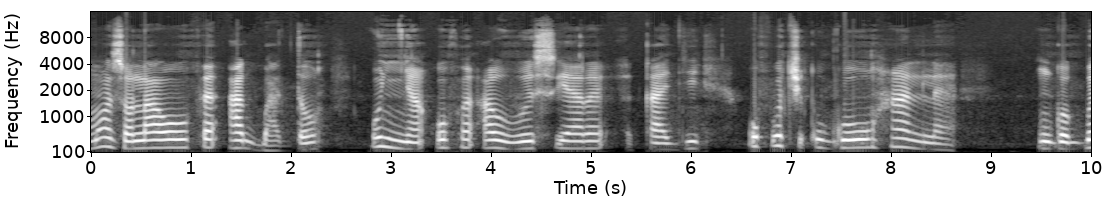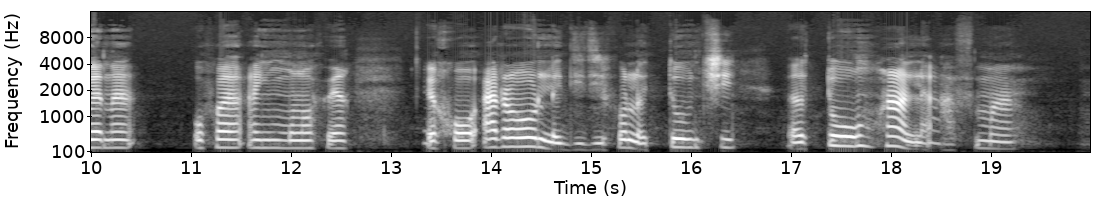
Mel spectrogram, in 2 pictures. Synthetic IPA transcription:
mɔ̃˦zɔ˨la˦wo˦ɸɛ˦a˨ɡ͡ba˨d̪ɔ˦ | wo˦ɲã˨wo˦ɸɛ˦ʔa˦wu˨u˨e˦si˦a˨ɖɛ˦ | ɛ˨ka˨d͡ʑi˦ | wo˦ɸe˦t͡ɕi˦ku˦ɡo˦wo˦hã˦lɛ˨ | ŋ̩˦ɡɔ˨ɡ͡bɛ˦nã˦ | wo˦ɸe˦a˨ɲĩ˦mlɔ̃˦ɸɛ˦a˦ | ɛ˨xɔ˨ʔa˨ɖe˦wo˦le˨d͡ʑi˨d͡ʑi˨ɸe˦lɛ˨t̪o˦ŋu˦t͡ɕi˦ | e˨t̪o˦whã˦lɛ˨a˨fi˦mã˦

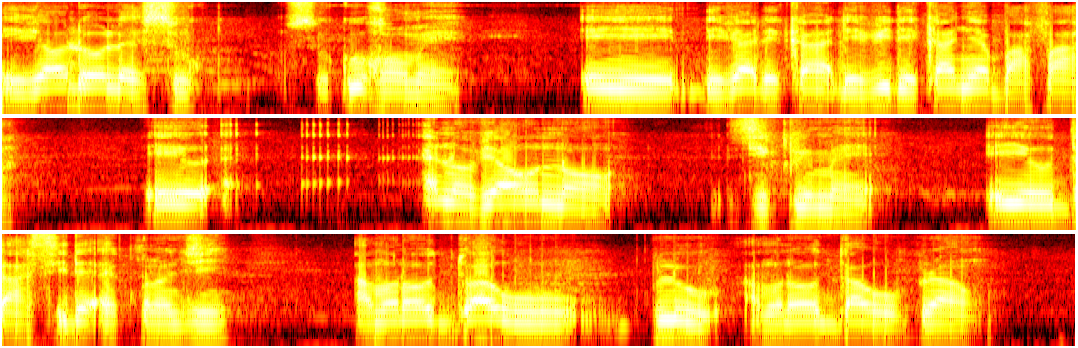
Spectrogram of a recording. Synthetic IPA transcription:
e˨vi˦a˦wo˦ɖe˦wo˦le˨s | su˨ku˦ɦɔ̃˨mɛ̃˨ | e˦je˦ɖe˨vi˦a˦˨ɖe˨kã˦ɖe˨vi˦ɖe˨kã˦ɲɛ̃˦ba˨fa˦ | e˦ | e˦nɔ̃˨vi˦a˦wo˦nɔ̃˨ | zi˨k͡pi˨mẽ˨ | e˦je˦wo˦d̪a˨si˦ɖe˦ʔɛ˨k͡plɔ̃˨d͡ʑi˦ | a˨me˨nɔ̃˦wo˦d̪o˦a˦wu˨blu˦a̰˨me˨nɔ̃˦wo˦d̪o˦a˦wu˨bɾa˦˨n

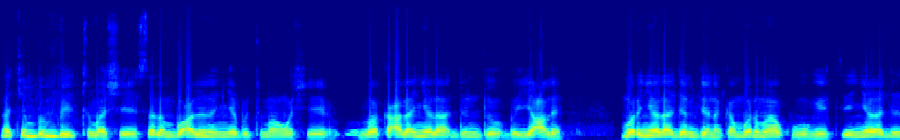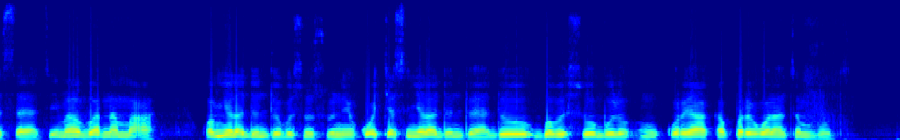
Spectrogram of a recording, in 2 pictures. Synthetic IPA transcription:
na˦t͡ʃɪ˦mbɨ˦mbe˦tu˨ma˨ʃeː˨sa˨lɨ˨m˦bɔ˦ʔa˦lɨ˦nɨ˨˦ɲɛ˦bɨ˨tu˨ma˦ŋɔ˦ʃeː˨va˦ka˦˨ʔa˦la˦ɲɛ˦la˨dɨ˦ndo˨bɛ˦ja˦ʔa˨lɨ˦ | mɔ˦ɾɨ˦ɲɛ˦la˨dɨ˦mbɛ˨nɨ˨ka˨mɔ˦ɾɨ˦maː˦kuː˨ɡɨ˨ti˨ɲɛ˦la˨dɨ˦nsa˨ja˨ti˨ʔmaː˦va˨ɾɨ˦na˦ma̰˨ʔa˨ | ko˨˦m˦ɲɛ˦la˨dɨ˦ndo˨bɨ˦su˦nsuː˦nɨ˦ko˦ʔt͡ʃɛ˦sɨ˦ɲɛ˦la˨dɨ˦n˦do˨ja˨doː˦ɡ͡bo˦bɨ˦soː˦bʊ˦lo˨ŋ̩˦ko˨ɾɨ˨ja˦ka˦pɨ˦ɾɨ˨wa˦la˦ntɨ˦m˦buː˨tɨ̥˨

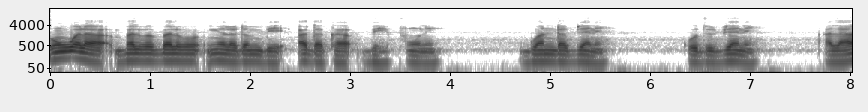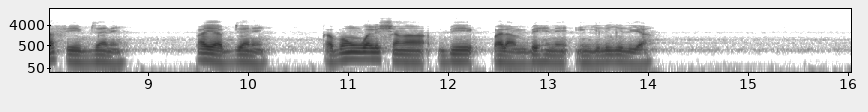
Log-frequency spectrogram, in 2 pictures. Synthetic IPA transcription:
bɨ˦nwɔ˦la˨ba˦lɨ˦bɨ˦ba˦lɨ˦bʊ˦ɲɛ˦la˨dɨ˦mbe˨a˦da˨ka˦bɪ˨hɪ˨pʰuː˦nɨ˨ | ɡɔ˦n˦da˦bɛ˦nɨ˨ | ko˨dʊ˨bɛ˦nɨ˨ | a̰˨laː˨˦feː˨bi˦ɛ˦nɨ˨ | pa˦ja˨bɛ˦nɨ˨ | ka˨bɨ˦nwɔ˦lɪ˦ʃɛ˦ŋa˦be˦k͡pa˨la˨mbɪ˦ɦɪ˦nɨ˦n̩˨ji˦lɪ˦jɪ˦lɪ˨ja˦

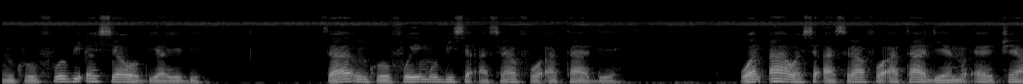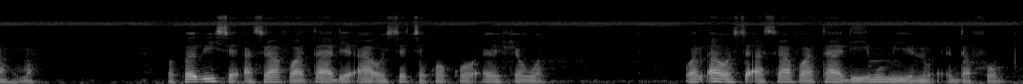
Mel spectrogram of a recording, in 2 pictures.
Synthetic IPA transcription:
ŋ̩˨kʰu˨ɾo˨fu˦o˦bi˦ʔæ˦ɕi˨a˦wɔ˨bi˨a˨je˨bi˦ | saː˨˦ŋ̩˨kʰu˨ɾo˨fu˦o˦ji˦mʊ̃˦bi˦ɕɛ˨ʔa˨sɾa˦fʊ˨ɔ˦ʔa˨tʰaː˦˨dɪ˨ɛ˨ | wɔ̃˦na˦wɔ˨ɕɛ̰˦ʔa˨sɾa˦fʊ˨˦ɔ̰˦ʔa˨tʰaː˦˨dɪ˨˦ɛ˦nʊ̃˦ʔɛ˦˨t͡ɕᶣɪ̃˦a˨ɦʊ̃˨mã˦ | pʰa˨pʰa˦bi˦ɕɛ˨ʔa˨sɪ˨ɾa˦fʊ˨ɔ˨a˨tʰaː˦˨dɪ˦ɛ̰˦ʔa˨wɔ˨ɕɛ˦t͡ɕʰɛ˨kʰɔ˦kʰɔː˨˦ʔɛ˦˨ɕᶣɛ˦wɔ̃˨n | wʔɔ̰̃˦nʔa˦wɔ˨ɕɛ̰˦ʔa˨sɾa˦fʊ˨a˨tʰaː˦˨dɪ˦ɛ˦ji˦mʊ̃˦mĩ˨e˨nʊ̃˦da˨fɔ˦m

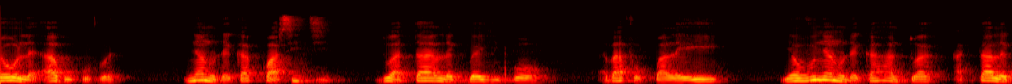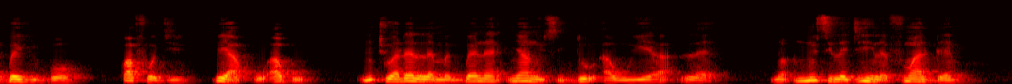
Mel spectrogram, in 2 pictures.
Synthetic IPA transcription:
ɛ˦wo˦lɛ̰˨ʔa˦bo˨ɸo̰˨ɸɛ˦ | ɲã˦nũ˨ɖɛ˨ka˦kɔ˦a˨si˦d͡ʑi˨ | d̪o˦a˨t̪a˦lɛ˨ɡ͡bɛ˦ji˨bɔ˨ | ɛ̰˦bɛ˦a˦fɔ˨k͡pa˨lɛ˨je˦ | ja˨vu˦ɲã˦nũ˨ɖɛ˨ka˦ɦã˦d̪o˦a˨a̰˨t̪a˦lɛ˨ɡ͡bɛ˦ji˨bɔ˨ | kɔ˦a˦fɔ˨d͡ʑi˨ | bɛ˦˨a˨ɸo̰˨ʔa˦bo̰˨ | ŋũ˦t͡ʃu˦a˨ɖɛ˦lɛ˨mɛ̃˨ɡ͡bɛ˦nɛ̰̃˦ɲã˦nũ˨sḭ˨d̪o˦ʔa˨wu˨˦a̰˦lɛ˨ | nũ˦si˨lɛ˨d͡ʑi˦ɲĩ˨lɛ˨fũ˦ã˦ɖɛ˦m

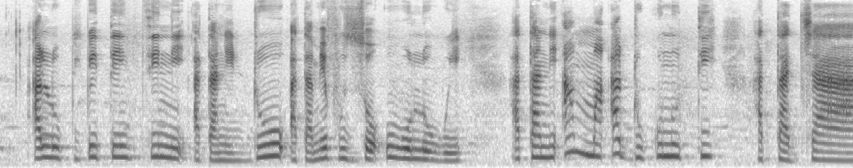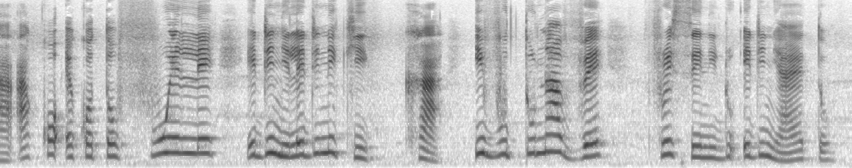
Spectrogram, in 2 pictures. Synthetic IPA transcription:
a̰˨lo˨k͡pi˨k͡pe˦t̪e˦ŋ̩˦t̪i˦nĩ˨a˨t̪a˨nĩ˨ɖu˦a˨t̪a˨mĩ˨˦ɛ˦fu˨zɔ˨ʔu˦wo˨lo˨we˨˦ | a̰˨t̪a˨nĩ˨ʔa˦mã˦ʔa˦ɖu˨ku˦nũ˦t̪i˦ | a˨t̪a˨d͡ʒa˨a˨kɔ˦ʔɛ˨kɔ˦t̪ɔ˧fu˦e˦le˦e˦ɖi˦nĩ˨le˦di˦nĩ˦kʰi˨ | kʰa˨ | i˦vu˦t̪u˦nã˦vɛ˦ | fɾe˦se˧nĩ˨ɖu˦ʔe˦ɖi˦nĩ˨a˨ɛ˦t̪o˦

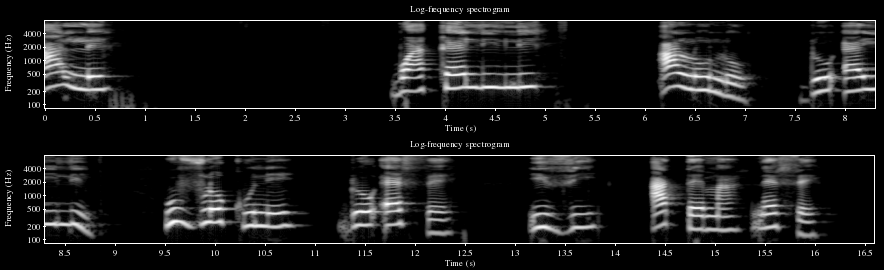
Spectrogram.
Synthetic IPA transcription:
a˦le˦ | bo˨a˨kɛ˦li˦li˦ | a˦lʊ˦lo˨ | ɖo˦ɛ˦ji˦li˦˨ | wu˦vlo˦ku˨ne˦ | ɖo˦ʔɛ˦fɛ˨ | i˨vi˦ | a˦t̪ɛ˨mã˦nɛ̃˦fɛ˨

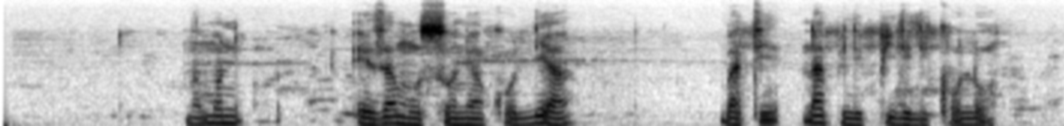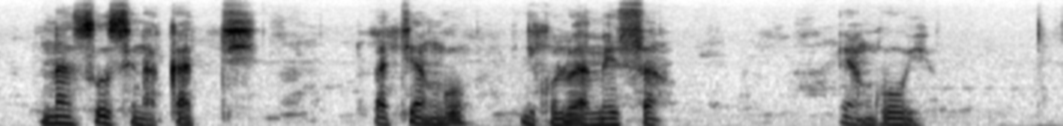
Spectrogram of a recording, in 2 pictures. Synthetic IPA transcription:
na˨mɔ˦ni˦o˦ | e˨za˦mo˨so˨ni˨ja˨kʰo˨li˦a˦ | ba˨ti˦ | na˦pi˨li˨pi˦li˨li˨kʰo˨lo˦ | na˦so˦si˨na˨kʰa˦ti̥˨ | b̥a˨tʰi˦ja˨ŋɡo˦ | li˨kʰo˨lo̰˦ja˨me˦sa˦ | ja˨ŋɡo˦jo˦

